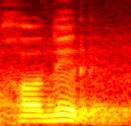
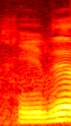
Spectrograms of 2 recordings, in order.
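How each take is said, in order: First: The first vowel sounds like 'o'. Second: The first vowel sounds like 'i'. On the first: "tapi Khodir" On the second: "bukan Khidir"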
